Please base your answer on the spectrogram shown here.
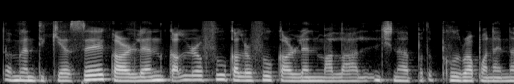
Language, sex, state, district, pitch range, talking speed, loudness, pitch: Nagamese, female, Nagaland, Kohima, 165-195 Hz, 165 wpm, -17 LUFS, 180 Hz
